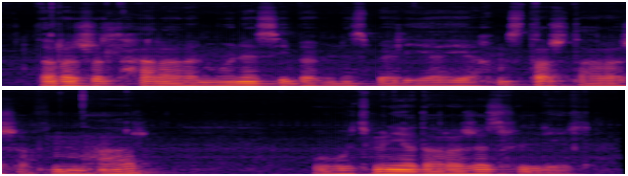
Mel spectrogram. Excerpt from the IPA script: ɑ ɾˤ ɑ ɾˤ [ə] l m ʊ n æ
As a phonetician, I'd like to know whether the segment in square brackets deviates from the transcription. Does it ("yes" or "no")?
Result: yes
